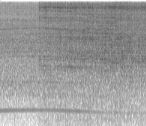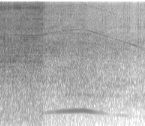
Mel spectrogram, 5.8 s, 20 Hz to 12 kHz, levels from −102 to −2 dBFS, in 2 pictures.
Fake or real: real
